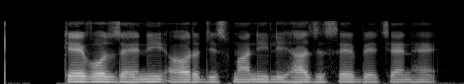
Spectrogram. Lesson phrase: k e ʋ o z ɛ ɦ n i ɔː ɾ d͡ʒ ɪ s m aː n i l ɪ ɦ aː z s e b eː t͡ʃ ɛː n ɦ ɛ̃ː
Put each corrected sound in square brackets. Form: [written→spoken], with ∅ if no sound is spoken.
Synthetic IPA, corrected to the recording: k e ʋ o z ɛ ɦ n i ɔː ɾ d͡ʒ ɪ s m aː n i l ɪ ɦ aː z s e b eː t͡ʃ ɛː n ɦ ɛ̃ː

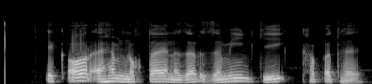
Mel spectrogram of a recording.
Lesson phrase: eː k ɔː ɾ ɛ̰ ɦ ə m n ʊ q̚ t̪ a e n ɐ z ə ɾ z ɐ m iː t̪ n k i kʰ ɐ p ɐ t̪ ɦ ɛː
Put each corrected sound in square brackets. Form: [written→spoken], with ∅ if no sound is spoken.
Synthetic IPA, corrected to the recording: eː k ɔː ɾ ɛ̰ ɦ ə m n ʊ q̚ t̪ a e n ɐ z ə ɾ z ɐ m iː [t̪→∅] n k i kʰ ɐ p [ɐ→ə] t̪ ɦ ɛː

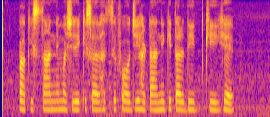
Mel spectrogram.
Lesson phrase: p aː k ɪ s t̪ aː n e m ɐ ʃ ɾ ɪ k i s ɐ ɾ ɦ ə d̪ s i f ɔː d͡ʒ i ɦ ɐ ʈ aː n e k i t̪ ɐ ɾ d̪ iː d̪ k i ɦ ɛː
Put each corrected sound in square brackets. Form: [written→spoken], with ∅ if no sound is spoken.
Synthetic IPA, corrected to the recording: p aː k ɪ s t̪ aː [n→nː] e m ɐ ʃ ɾ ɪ k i s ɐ ɾ ɦ ə d̪ s [i→e] f ɔː d͡ʒ i ɦ ɐ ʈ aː n e k i t̪ ɐ ɾ d̪ iː d̪ k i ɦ ɛː

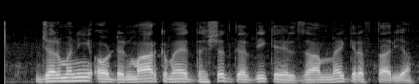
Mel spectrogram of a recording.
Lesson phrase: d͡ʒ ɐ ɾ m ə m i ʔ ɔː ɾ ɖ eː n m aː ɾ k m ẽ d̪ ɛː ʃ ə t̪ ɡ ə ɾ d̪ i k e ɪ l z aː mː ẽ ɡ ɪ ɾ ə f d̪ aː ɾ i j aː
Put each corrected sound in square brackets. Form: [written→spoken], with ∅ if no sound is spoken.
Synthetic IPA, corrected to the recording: d͡ʒ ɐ ɾ m ə [m→n] i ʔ ɔː ɾ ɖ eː n m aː ɾ k m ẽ d̪ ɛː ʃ ə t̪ ɡ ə ɾ d̪ i k e ɪ l z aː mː ẽ ɡ ɪ ɾ ə f [d̪→t̪] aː ɾ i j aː

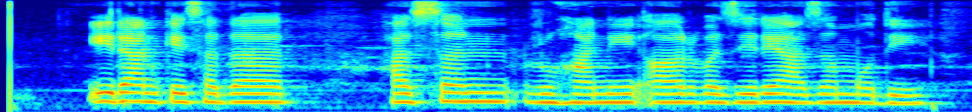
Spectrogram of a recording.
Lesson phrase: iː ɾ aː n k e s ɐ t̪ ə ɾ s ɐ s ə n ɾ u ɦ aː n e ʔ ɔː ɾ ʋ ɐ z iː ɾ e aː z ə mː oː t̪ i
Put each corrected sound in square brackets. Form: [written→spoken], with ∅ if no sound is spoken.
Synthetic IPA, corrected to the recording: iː ɾ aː n k e s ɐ [t̪→d̪] ə ɾ [s→h] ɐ s ə n ɾ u ɦ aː n [e→i] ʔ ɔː ɾ ʋ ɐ z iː ɾ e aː z ə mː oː [t̪→d̪] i

